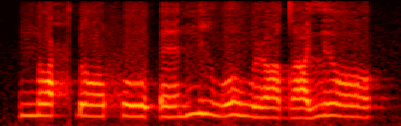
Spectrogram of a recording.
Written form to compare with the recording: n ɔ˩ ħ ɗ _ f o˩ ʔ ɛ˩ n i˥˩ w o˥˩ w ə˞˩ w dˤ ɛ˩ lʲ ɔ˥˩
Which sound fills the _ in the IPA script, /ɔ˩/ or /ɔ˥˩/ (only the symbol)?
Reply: ɔ˩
